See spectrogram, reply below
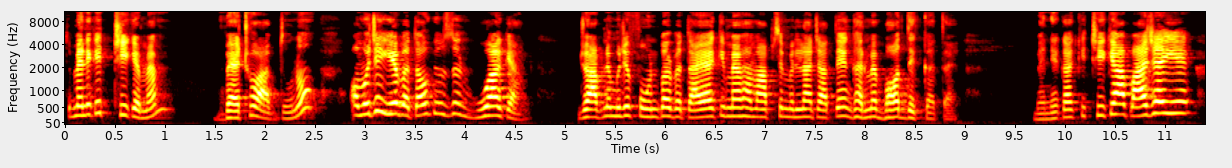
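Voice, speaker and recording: A woman counsellor recounting a session with a mother and child, acting out the dialogue and dropping to soft asides. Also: a little high, animated, normal speed.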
